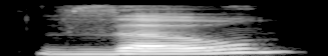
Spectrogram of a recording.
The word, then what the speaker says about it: though: Look at these three words: though, through, and tough. They all have that OUGH combination, but they're pronounced completely differently. Though rhymes with go, through rhymes with blue, and tough rhymes with stuff.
